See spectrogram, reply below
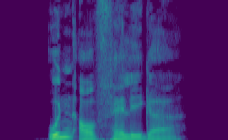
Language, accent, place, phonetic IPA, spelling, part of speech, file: German, Germany, Berlin, [ˈʊnˌʔaʊ̯fɛlɪɡɐ], unauffälliger, adjective, De-unauffälliger.ogg
- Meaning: 1. comparative degree of unauffällig 2. inflection of unauffällig: strong/mixed nominative masculine singular 3. inflection of unauffällig: strong genitive/dative feminine singular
